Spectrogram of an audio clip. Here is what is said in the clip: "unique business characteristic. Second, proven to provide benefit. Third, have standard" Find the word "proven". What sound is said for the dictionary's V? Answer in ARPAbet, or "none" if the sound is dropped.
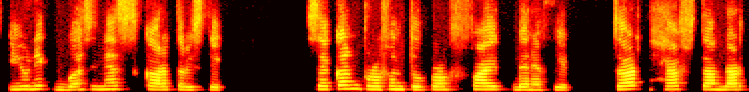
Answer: F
